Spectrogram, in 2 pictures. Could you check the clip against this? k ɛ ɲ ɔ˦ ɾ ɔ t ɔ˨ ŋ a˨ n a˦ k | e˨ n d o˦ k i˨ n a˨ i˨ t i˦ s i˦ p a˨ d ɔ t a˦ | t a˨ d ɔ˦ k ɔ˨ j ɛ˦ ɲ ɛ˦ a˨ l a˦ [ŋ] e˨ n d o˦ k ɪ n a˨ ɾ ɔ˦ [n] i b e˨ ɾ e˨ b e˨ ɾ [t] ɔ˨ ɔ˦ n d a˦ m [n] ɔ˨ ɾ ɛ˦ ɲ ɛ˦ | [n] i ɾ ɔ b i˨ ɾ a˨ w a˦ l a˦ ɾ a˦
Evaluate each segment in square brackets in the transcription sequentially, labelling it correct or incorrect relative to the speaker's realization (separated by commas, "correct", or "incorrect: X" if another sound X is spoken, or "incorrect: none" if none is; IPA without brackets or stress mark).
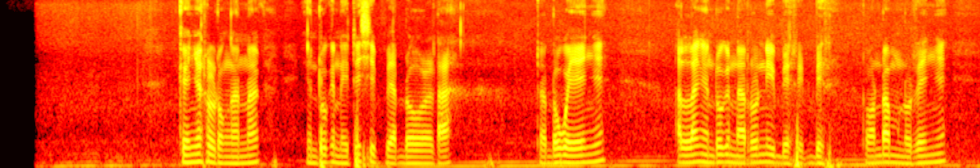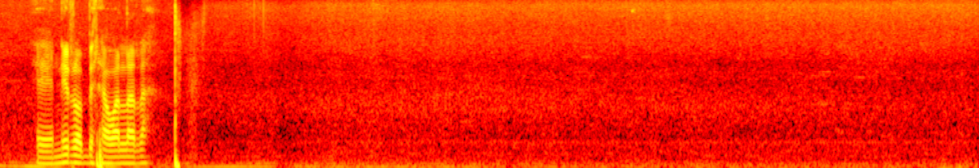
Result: correct, correct, correct, correct, correct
